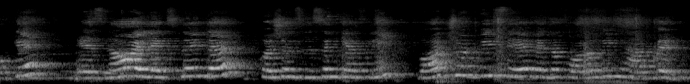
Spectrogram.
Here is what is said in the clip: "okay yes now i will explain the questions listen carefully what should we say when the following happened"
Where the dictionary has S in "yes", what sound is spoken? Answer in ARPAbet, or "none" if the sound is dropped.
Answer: none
